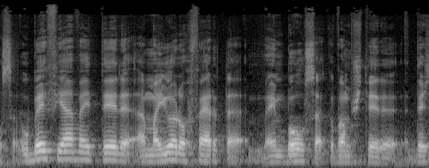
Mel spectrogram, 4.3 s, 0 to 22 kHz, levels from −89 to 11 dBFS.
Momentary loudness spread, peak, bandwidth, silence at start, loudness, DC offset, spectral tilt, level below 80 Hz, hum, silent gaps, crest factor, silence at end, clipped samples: 9 LU; 0 dBFS; 19.5 kHz; 0 s; -19 LUFS; under 0.1%; -5 dB/octave; -56 dBFS; none; none; 18 dB; 0 s; under 0.1%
